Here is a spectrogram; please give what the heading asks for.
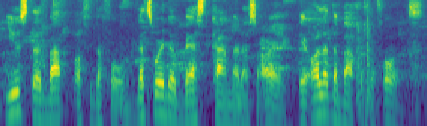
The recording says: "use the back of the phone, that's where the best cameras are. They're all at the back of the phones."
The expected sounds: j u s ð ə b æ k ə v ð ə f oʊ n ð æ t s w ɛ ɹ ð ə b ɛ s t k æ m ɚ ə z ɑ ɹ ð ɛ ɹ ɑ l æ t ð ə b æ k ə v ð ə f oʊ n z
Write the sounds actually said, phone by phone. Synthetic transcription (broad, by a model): j u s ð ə b æ k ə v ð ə f oʊ n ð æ t s w ɛ ɹ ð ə b ɛ s t k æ m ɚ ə s ɑ ɹ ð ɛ ɹ ɑ l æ t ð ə b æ k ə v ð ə f oʊ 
